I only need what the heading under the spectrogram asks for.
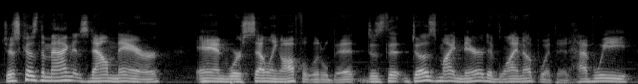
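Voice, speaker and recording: A man's voice: medium pitch, normal speed, fairly bright tone. A young man hosting a live trading session, walking through a platform in a casual way, with many fillers and tag questions. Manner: casual, filler-heavy, keeps asking "right?" and "okay?". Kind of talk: live screen-share walkthrough.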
